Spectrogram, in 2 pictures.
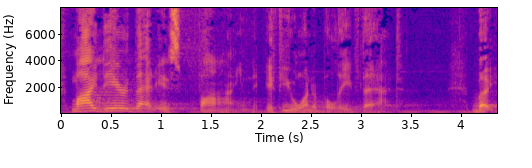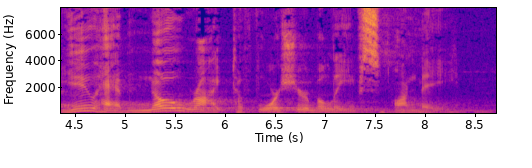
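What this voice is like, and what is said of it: Condescending voice. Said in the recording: “in his most condescending voice”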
